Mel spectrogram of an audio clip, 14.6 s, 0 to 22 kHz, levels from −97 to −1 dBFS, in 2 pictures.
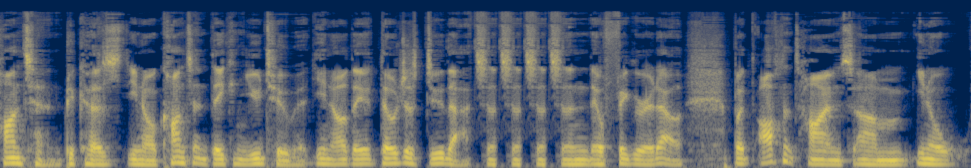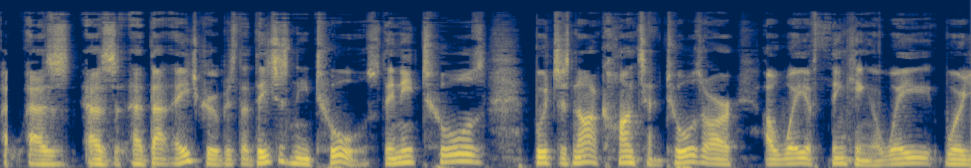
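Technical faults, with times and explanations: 3.67–4.23 s and 7.29–7.48 s, repeated frames: a 185.8 ms chunk, which fits four compressed frames, replays three extra times after "they'll just do that", then once after "oftentimes um you know". You hear a stutter, and the clip gets longer by about 0.56 s and 0.19 s.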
